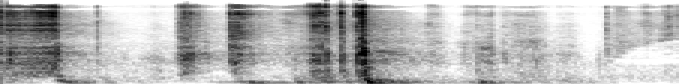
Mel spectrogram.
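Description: Plastic packaging scraping and clicking as a hard phone case is worked out of its box tray. A short burst of scraping comes first, then a run of sharp clicks about a second in.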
